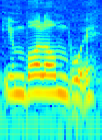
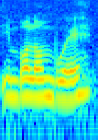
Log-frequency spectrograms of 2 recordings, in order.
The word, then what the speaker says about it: Imbolo Mbue: But my name is actually Imbolo Mbue. My last name is just one syllable. It's hard to get it right without the right accent, but it's Imbolo Mbue.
